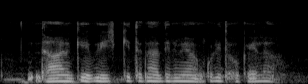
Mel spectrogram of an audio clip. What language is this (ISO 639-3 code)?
bho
